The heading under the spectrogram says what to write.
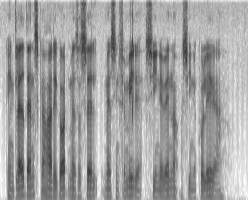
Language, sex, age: Danish, male, 18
